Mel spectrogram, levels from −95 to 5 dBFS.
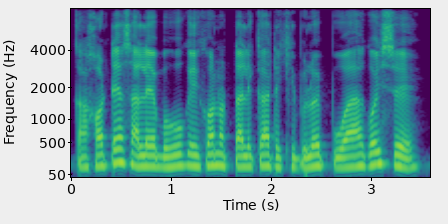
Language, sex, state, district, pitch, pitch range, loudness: Assamese, male, Assam, Kamrup Metropolitan, 150 Hz, 140-155 Hz, -15 LUFS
